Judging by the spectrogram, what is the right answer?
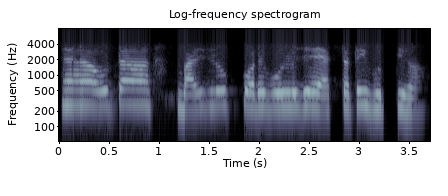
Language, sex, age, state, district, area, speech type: Bengali, female, 18-30, West Bengal, Paschim Medinipur, rural, conversation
